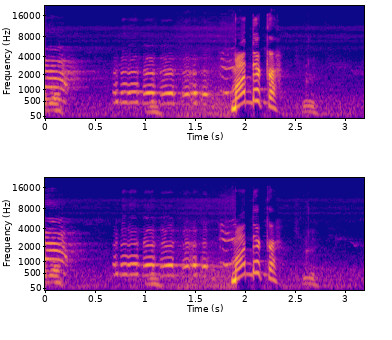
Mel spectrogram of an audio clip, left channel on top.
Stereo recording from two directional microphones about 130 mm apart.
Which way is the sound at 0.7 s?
30° right (ahead or behind).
